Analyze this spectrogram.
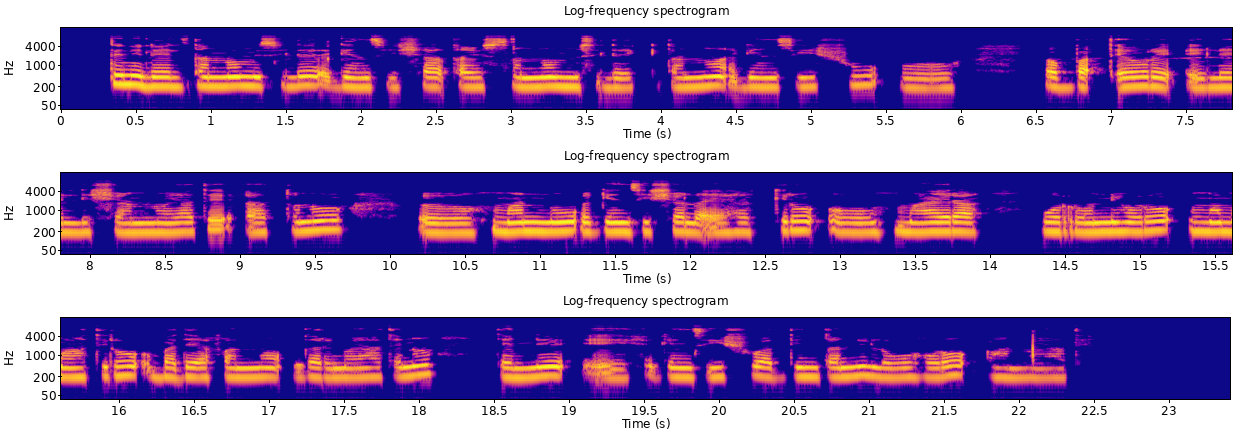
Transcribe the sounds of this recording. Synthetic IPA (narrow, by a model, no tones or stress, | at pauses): ɛt̪ːɪnɪle̞ːlt̪ɐnːɔmɪsɪlɛɡɛnsiːʃːɐt̪ʼɐwɪsːɐnːɔmɪsɪlɛːkːɪ̥t̪ɐnːɐɛɡɛnsiːʃu | bːɐt̪ʼɛɔɾɛleːlːɪʃɐnːɔjaːt̪ɛɐt̪ːɔnɔ | mɐnːʊʔɛɡɛnsiʃɐlɐʔɛ̰jɐɦɐkːɪɾɔmajɾɐ | wɔrːɔnːɪhɔɾɔʊmːɐmaːt̪ɪɾɔbɐd̪ɛɐfɐnːɔɡɐɾɪnɔjaːt̪ɛnɐ | t̪ɛnːɛɡɛnsiːʃːʊɐd̪ːɪnt̪ːɐnːɪlɔwɔɦɔɾɔanːɔjaːt̪ɛ̥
